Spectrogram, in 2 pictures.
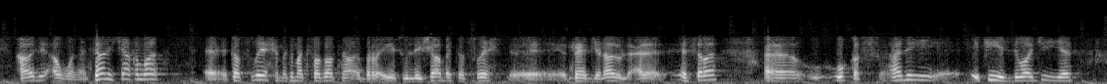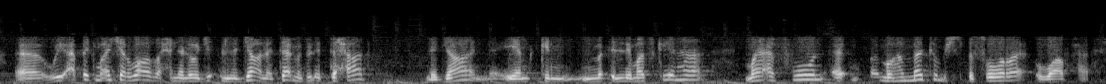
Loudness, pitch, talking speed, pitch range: -19 LUFS, 205 Hz, 105 wpm, 165-255 Hz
